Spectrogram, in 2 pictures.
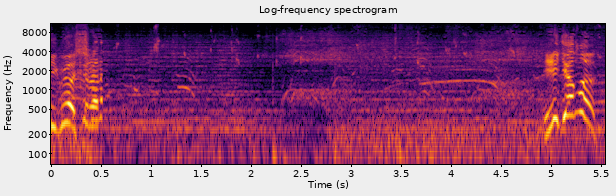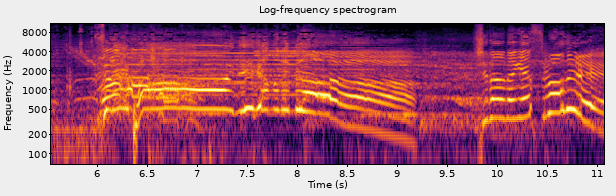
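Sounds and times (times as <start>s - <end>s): sneakers squeaking on court: 0.5s - 6.0s.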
